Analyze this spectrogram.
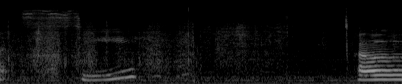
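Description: A paper roll slides out and knocks on a table.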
